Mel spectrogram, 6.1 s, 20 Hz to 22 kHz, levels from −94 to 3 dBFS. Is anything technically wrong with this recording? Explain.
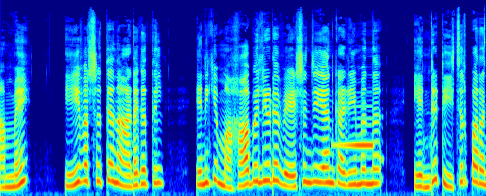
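Yes. There is a loudspeaker feedback squeal from 4.13 to 4.69 s, right after "എനിക്ക് മഹാബലിയുടെ വേഷം ചെയ്യാൻ". A microphone is picking up the loudspeaker it feeds. At about 1.1 kHz the loop gain goes above one, so that frequency keeps reinforcing itself. A single whistling tone swells up over roughly a third of a second. It then sits about 5 dB above the speech before it stops.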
